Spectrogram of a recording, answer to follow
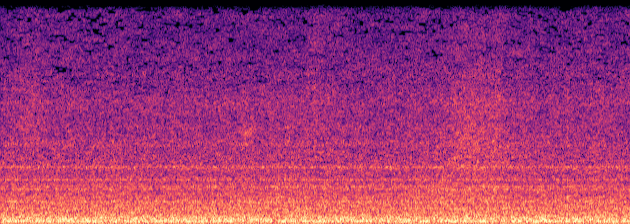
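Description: Steady room tone of the meeting room: a low hum under an even hiss that does not change.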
